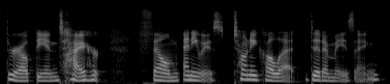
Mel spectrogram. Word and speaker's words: Toni Collette: The father is a psychologist, and Toni Collette's character. Am I saying her name right? – Yeah, Toni Collette. You did wonderfully.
